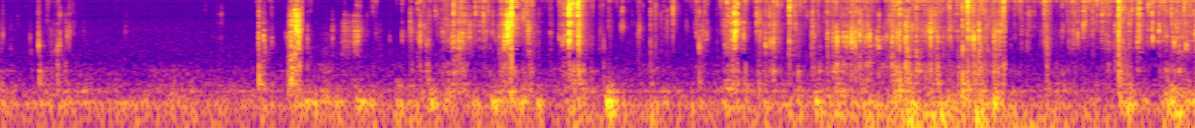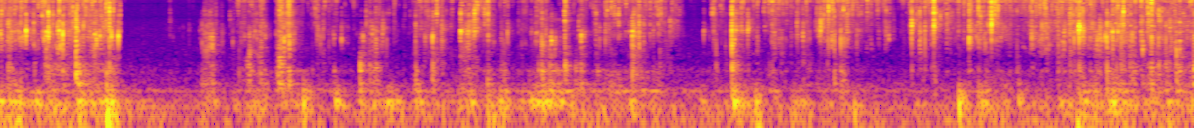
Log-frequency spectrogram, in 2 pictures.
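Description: Soaked bar soap squeezed and crushed by hand, its softened layers crunching and crackling as it breaks apart into mushy chunks. It is nearly quiet for the first few seconds, and there is a brief pause a little past the middle.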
